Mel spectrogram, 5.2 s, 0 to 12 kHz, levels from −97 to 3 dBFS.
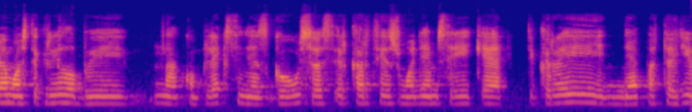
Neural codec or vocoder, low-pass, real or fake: none; 10.8 kHz; real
